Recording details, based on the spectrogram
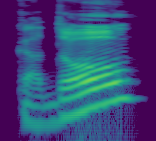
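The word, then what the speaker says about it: גדול: Gadol, stress on the final syllable.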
